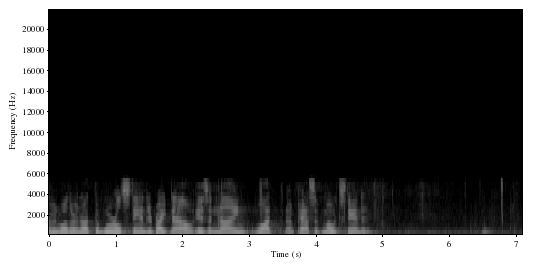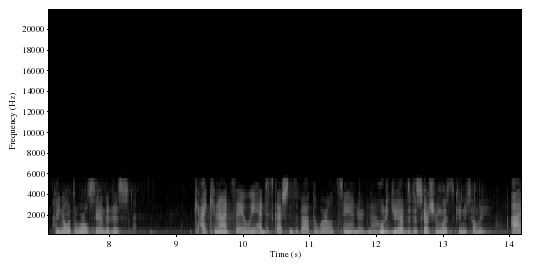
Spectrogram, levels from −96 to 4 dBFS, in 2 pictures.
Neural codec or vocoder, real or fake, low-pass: none; real; 5.4 kHz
